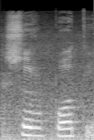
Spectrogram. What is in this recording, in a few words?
"surpoti", comb, wamesa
